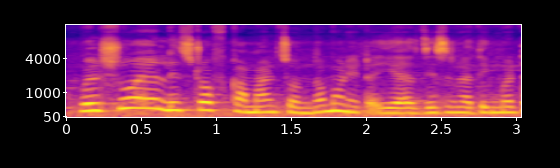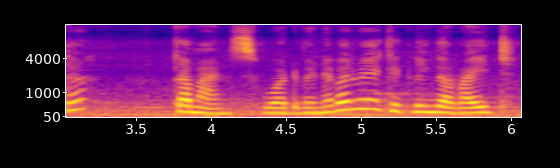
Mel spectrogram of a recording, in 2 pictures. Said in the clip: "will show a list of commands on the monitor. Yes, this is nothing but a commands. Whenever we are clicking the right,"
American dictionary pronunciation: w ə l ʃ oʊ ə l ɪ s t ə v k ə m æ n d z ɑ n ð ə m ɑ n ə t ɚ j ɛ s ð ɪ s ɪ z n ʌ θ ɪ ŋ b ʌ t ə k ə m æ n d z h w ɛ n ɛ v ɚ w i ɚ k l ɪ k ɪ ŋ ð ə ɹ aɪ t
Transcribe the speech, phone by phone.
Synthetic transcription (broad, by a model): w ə l ʃ oʊ ə l ɪ s t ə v k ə m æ n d s ɑ n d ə m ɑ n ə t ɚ j ɛ s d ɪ s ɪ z n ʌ t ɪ ŋ b ʌ t ə k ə m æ n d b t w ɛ n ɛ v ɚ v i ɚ k ɪ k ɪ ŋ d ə ɹ aɪ t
